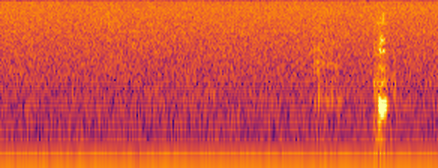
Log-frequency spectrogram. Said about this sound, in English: Oh, what was that? That was a big burp. That was a big burp, little man.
